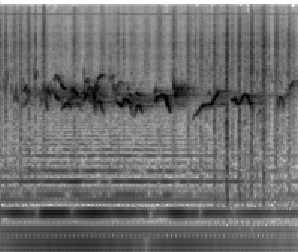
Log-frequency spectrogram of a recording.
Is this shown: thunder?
no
